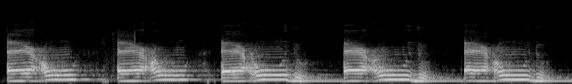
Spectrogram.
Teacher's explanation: Hamzah itu di aqsal halki, kemudian kalau ain di wastul halki. Jadi ketika dari bawah naik ke bagian tengah. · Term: hamzah dan ain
